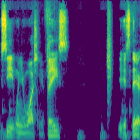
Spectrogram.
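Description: Very fast talking by a man, ordinary pitch variation throughout. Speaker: podcast host. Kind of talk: casual podcast interview.

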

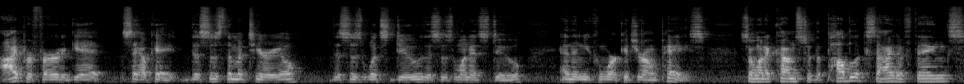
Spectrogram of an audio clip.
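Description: With an unremarkable speaking voice, this man talks at a moderate pace, his medium pitch carrying fairly even intonation. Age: young. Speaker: local elected official. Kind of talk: casual interview.

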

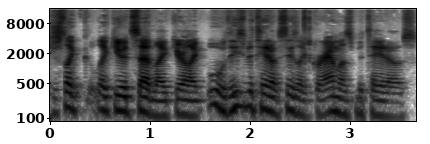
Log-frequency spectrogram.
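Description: A man rushes along at a very fast pace, his intonation lively. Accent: American. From US Midwest (Cicero, Illinois area). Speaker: podcast host. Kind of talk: casual chat; scripted narration.

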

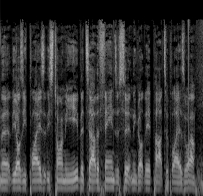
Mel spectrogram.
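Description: A man's medium-pitched, monotone voice at a very fast pace, dry and close with no echo. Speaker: tennis reporter. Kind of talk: live report, casual. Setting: at tennis venue.

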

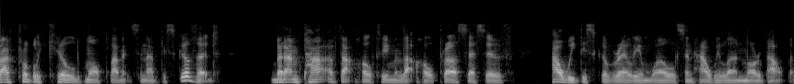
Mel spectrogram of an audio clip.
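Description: In an English accent, a man delivers his words very fast in a fairly low, flat monotone, recorded dry and close with no echo. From northern England. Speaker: astrophysics professor. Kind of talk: interview. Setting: phone call.

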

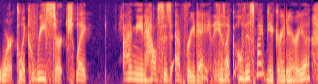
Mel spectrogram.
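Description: A woman's normal speaking voice at a moderate pace, with ordinary pitch variation. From Texas. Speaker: homeschooling mother of many, dental hygienist. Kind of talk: casual interview chat.

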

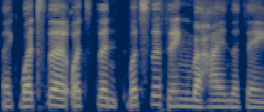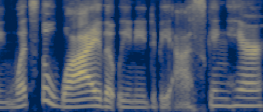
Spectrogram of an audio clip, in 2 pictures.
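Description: A woman with an American accent speaks in an ordinary speaking voice at medium pitch, with fairly even intonation, a moderate pace and hardly any pauses. The recording is very clean with a silent background and a dry, close sound with no echo. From Appalachia, West Virginia-Virginia border. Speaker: hospice chaplain and author. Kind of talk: interview.

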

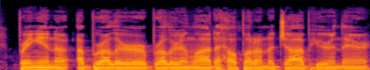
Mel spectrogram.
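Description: Recorded very cleanly against a silent background, a man with an American accent speaks at a moderate pace in a very deep, low pitch and a dark, mellow tone, the sound dry and close with no echo. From Minnesota, Annandale. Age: 40s. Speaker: podcast host. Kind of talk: casual interview. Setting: studio.

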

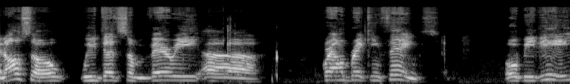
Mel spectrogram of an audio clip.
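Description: A man's high, raised and projected voice, bright and sharp in tone, with lively intonation. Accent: American. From Massachusetts (Worcester). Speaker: university rugby coach. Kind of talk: panel discussion.

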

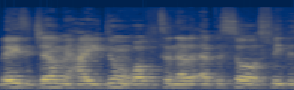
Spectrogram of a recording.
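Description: A man speaks in a fairly high voice with an American accent. Noticeable noise sits in the background. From New York (Harlem). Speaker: podcast host. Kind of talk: casual interview chat.

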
